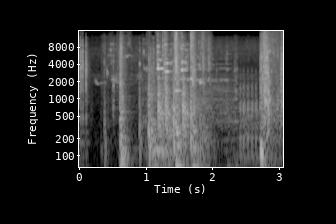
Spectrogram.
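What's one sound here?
Footsteps thud on a wooden porch.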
